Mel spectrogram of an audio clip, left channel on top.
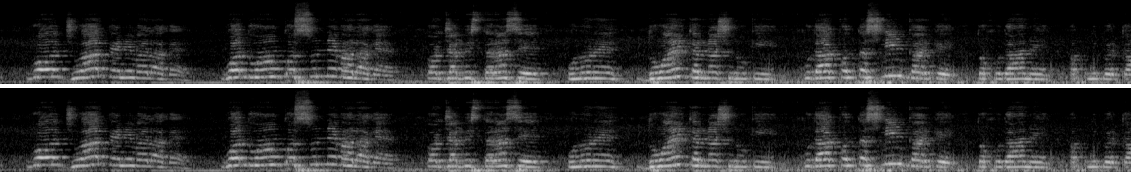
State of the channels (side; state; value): both; identical; correlation 1.00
